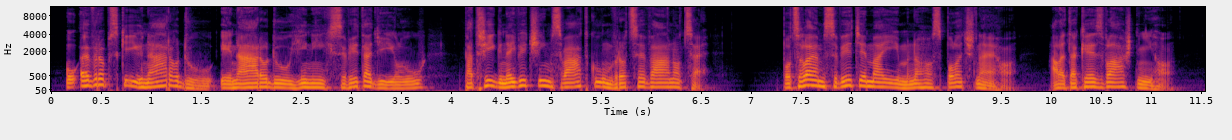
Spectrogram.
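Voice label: Czech, male, narration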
